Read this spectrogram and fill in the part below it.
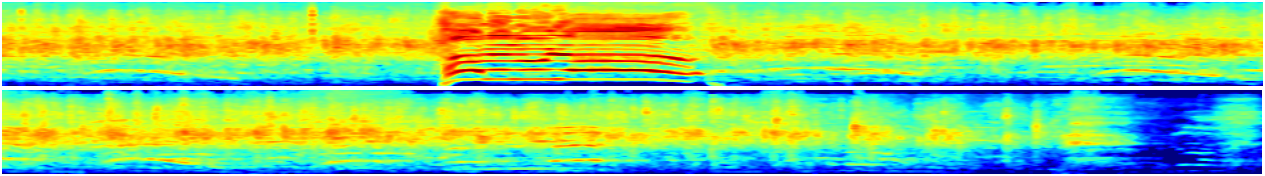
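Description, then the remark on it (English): An audience claps hands in a steady, loud wash of applause lasting about twelve seconds, with voices calling out over it and one loud shout early on, before the clapping fades. “Oh, would you clap your hands?”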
